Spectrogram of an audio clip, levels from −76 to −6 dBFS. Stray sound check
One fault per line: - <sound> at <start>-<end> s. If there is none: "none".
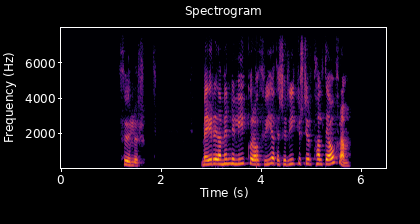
none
